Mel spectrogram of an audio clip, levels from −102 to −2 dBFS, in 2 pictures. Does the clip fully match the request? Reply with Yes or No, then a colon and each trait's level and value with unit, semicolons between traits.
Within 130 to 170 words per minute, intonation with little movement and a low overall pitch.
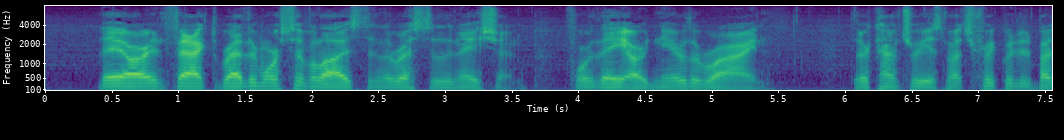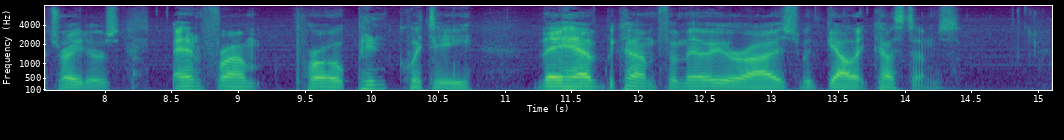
Yes: average, 145 wpm; narrow, 2.1 semitones; low, 105 Hz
